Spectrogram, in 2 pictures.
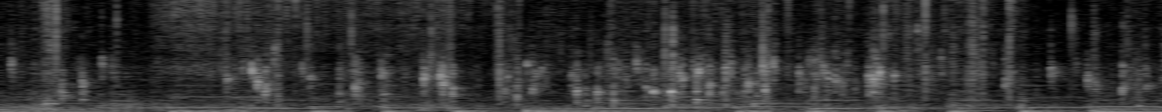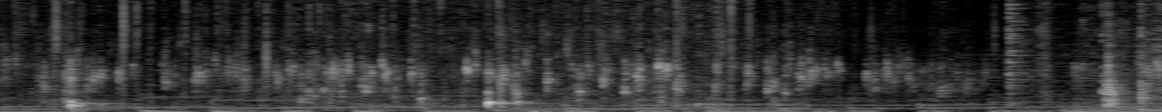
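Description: Batter-coated mushrooms deep-frying in hot oil in a wok, with steady sizzling and crackling as they are turned with a metal spatula. The spatula knocks sharply against the wok twice, midway through and about a second and a half later.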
